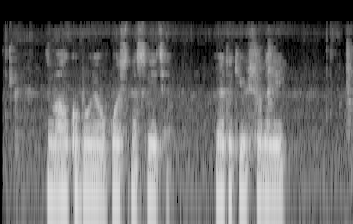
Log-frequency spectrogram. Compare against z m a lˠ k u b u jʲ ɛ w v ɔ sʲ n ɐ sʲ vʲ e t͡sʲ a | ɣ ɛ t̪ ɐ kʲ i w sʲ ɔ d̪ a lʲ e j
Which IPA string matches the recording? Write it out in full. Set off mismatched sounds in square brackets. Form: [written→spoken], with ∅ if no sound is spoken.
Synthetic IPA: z m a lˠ k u b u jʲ ɛ w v ɔ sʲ n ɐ sʲ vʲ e t͡sʲ [a→ɛ] | ɣ ɛ t̪ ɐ kʲ i w sʲ ɔ d̪ a lʲ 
